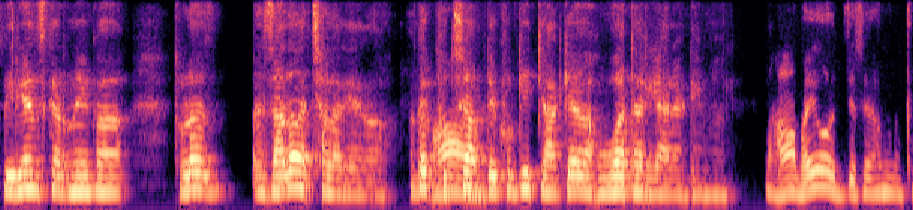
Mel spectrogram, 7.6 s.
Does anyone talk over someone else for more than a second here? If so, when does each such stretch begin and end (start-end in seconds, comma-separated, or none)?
none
